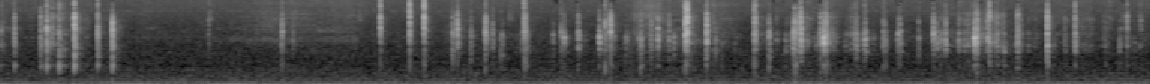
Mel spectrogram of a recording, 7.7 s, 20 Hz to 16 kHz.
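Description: A hollow, transparent plastic Xbox 360 controller with purple LEDs, held in one hand, is tapped and clicked with long painted fingernails on its buttons and shell. Quick, dry, bright clicks and taps come in irregular bursts over a quiet, steady low hum, each one stopping almost instantly.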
